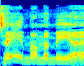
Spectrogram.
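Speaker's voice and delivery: put-on heavy comic Italian accent; hammed-up stage Italian. Imitating an old radio sitcom immigrant, Italian accent. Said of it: "doing an Italian accent".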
